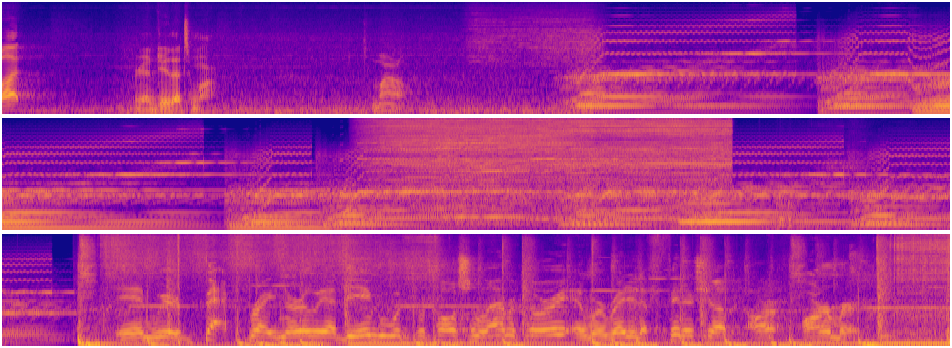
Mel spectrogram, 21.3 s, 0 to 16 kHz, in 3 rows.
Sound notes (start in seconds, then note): 4.5 bright music; 9.7 grinder rasping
